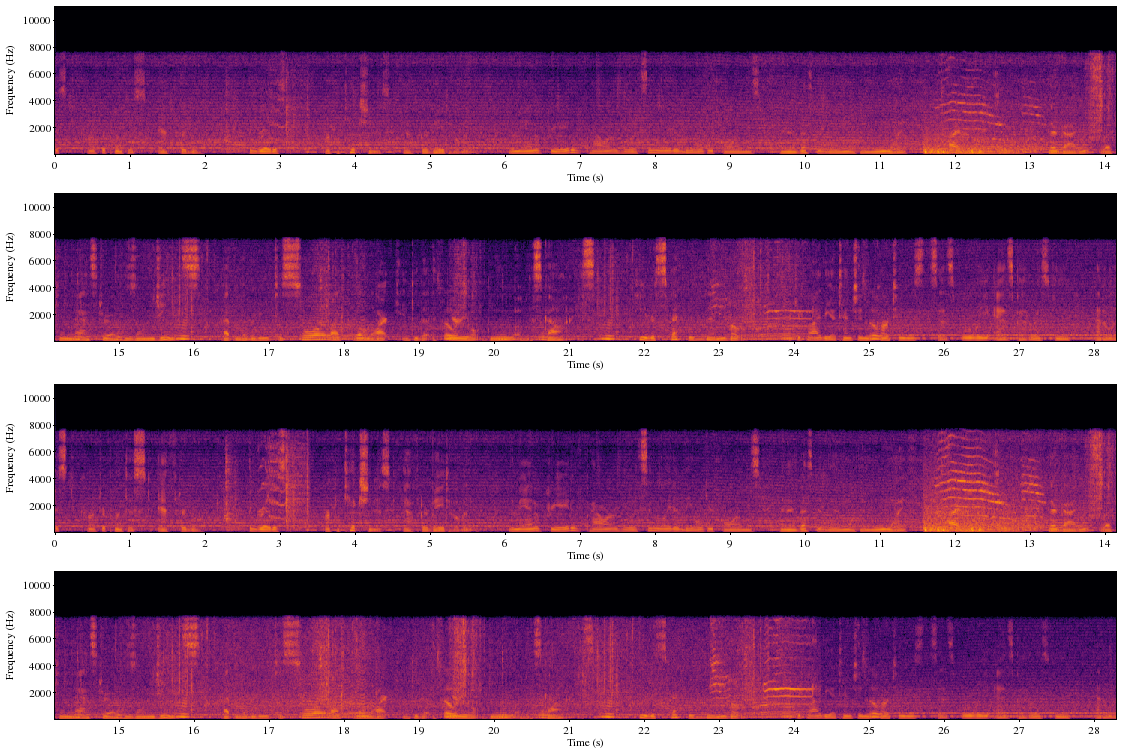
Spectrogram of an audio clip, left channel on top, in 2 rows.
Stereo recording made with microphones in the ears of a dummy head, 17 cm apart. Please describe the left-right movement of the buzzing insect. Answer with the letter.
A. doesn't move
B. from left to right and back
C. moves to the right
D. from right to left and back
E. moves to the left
B.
